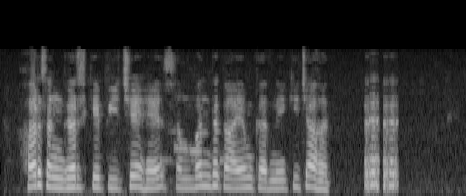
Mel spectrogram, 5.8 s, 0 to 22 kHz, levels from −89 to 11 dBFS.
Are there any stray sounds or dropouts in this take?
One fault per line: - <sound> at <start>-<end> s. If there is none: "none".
- laugh at 4.5-5.0 s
